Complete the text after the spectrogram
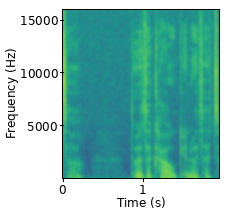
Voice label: "cawg", Welsh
